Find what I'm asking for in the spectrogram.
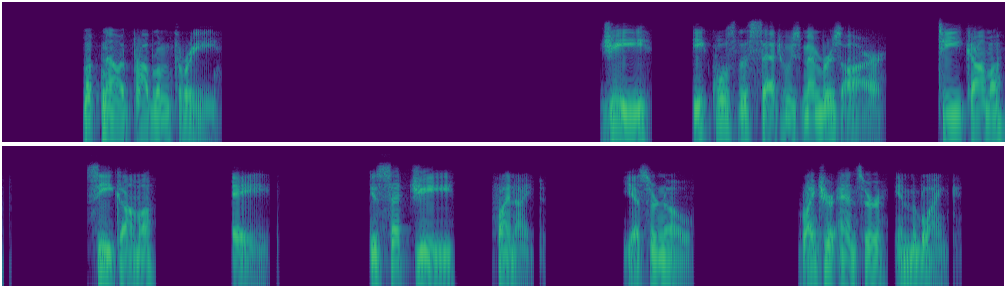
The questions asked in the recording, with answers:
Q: Is set G finite? Yes or no?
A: I hope you wrote yes, because set G is made up of just 3 letters.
